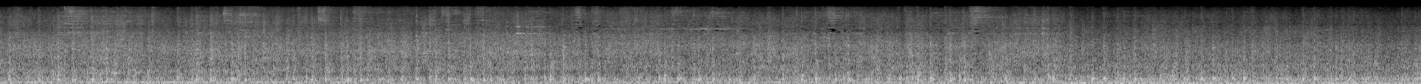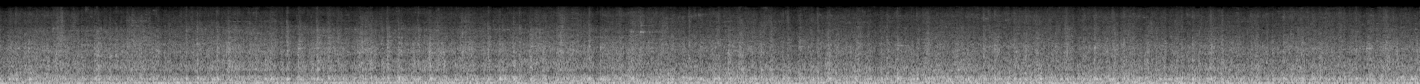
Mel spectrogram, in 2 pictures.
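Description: Freight train wagons (covered hoppers, boxcars and container flatcars) rolling past: a steady rumble of steel wheels on rail, with a clickety-clack of wheels over rail joints that is sharpest in the first ten seconds.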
